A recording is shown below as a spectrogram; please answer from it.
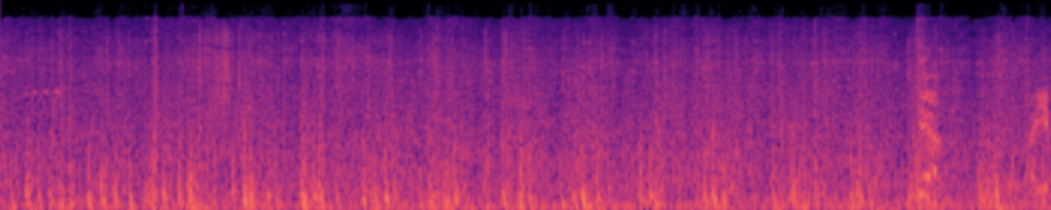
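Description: Horse hooves clip-clopping in a steady trotting rhythm in the Red Dead Redemption video game, close and continuous while voices talk over the riding.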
